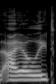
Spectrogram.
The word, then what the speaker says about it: aioli: And I should just add that an epiphanase is the moment one realizes aioli and mayonnaise are exactly the same thing. I remember that moment. I remember that moment, and I know you can pronounce it Ioli too, so don't email us.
